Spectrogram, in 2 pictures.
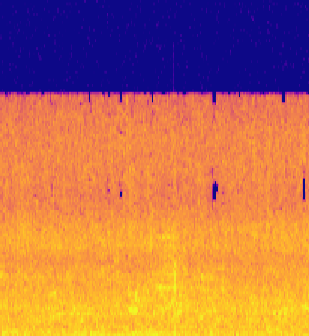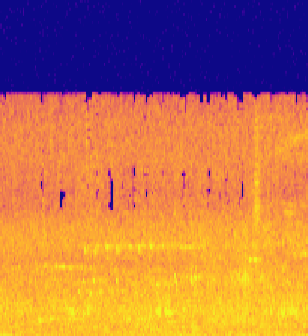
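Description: Steady downtown street ambience: traffic hum mixed with the indistinct voices of people in an outdoor plaza.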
